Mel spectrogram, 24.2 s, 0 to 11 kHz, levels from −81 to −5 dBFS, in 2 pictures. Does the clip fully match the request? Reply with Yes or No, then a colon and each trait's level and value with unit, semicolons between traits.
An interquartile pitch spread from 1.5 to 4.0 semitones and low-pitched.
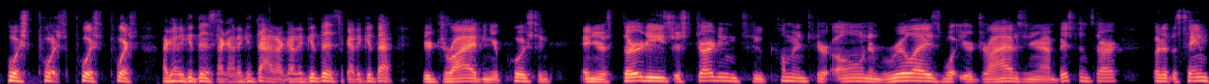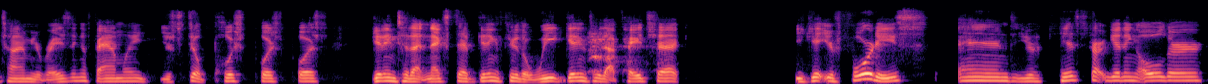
Yes: average, 3.3 semitones; low, 125 Hz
